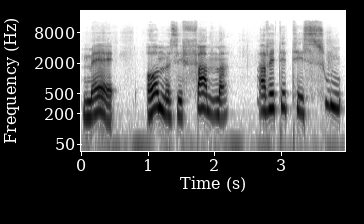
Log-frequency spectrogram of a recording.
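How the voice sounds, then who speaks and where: A woman's voice: medium pitch, slow pace, dry recording. Woman narrating a novel, dry close sound. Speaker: audiobook narrator. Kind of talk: storybook narration.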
